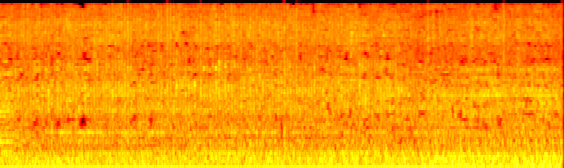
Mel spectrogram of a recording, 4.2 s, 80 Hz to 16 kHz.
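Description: Farmtrac 45 tractor's diesel engine running steadily under load from a rotavator, heard from the driver's seat; its low note shifts slightly about three seconds in.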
